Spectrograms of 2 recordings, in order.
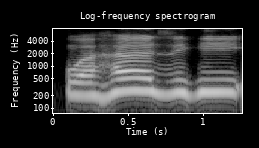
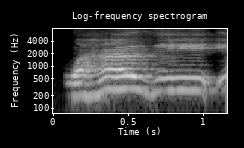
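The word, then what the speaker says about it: وهذه: Wahadhihi ada hi-nya. Wahadhihi. Jadi bukan wahadhi, bukan. Wahadhihi gitu. Karena hi-nya di sini nanti ada hi-nya panjang. Maksudnya hi-nya jangan dibuang, jangan wahadhi enggak.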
